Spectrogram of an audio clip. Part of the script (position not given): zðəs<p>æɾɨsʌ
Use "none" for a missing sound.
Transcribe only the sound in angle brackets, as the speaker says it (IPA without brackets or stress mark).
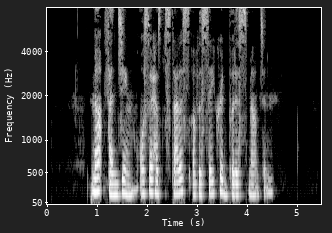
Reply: t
